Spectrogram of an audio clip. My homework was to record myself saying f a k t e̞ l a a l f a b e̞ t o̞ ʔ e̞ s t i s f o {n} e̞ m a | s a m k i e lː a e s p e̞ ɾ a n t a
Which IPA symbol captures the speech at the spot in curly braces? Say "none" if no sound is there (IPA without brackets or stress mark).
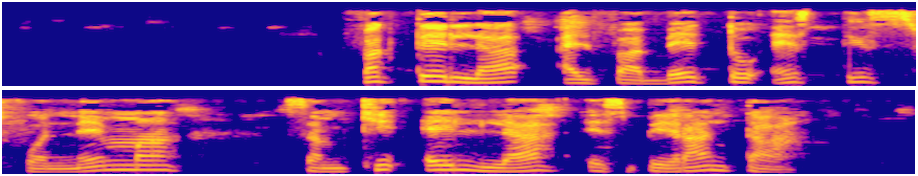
n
